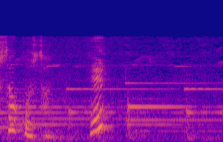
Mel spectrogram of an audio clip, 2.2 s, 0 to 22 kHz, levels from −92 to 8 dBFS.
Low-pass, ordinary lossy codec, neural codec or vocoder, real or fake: none; none; none; real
